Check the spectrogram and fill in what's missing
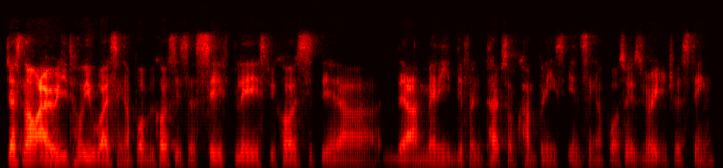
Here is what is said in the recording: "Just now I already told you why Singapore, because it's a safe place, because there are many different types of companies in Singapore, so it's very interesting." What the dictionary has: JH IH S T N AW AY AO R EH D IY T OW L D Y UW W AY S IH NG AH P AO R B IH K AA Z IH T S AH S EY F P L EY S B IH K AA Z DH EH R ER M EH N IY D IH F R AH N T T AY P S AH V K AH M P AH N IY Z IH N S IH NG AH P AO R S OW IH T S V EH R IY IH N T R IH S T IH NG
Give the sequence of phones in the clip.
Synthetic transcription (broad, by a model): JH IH S N AW AY R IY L IY T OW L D Y UW W AY S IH NG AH P AO B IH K AA S IH T S AH S EY F P L EY S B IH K AA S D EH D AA M EH N IY D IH F R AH N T T AY P S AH F K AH M P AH N IY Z IH N S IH NG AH P AO S OW IH T S V EH R IY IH N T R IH S T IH NG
